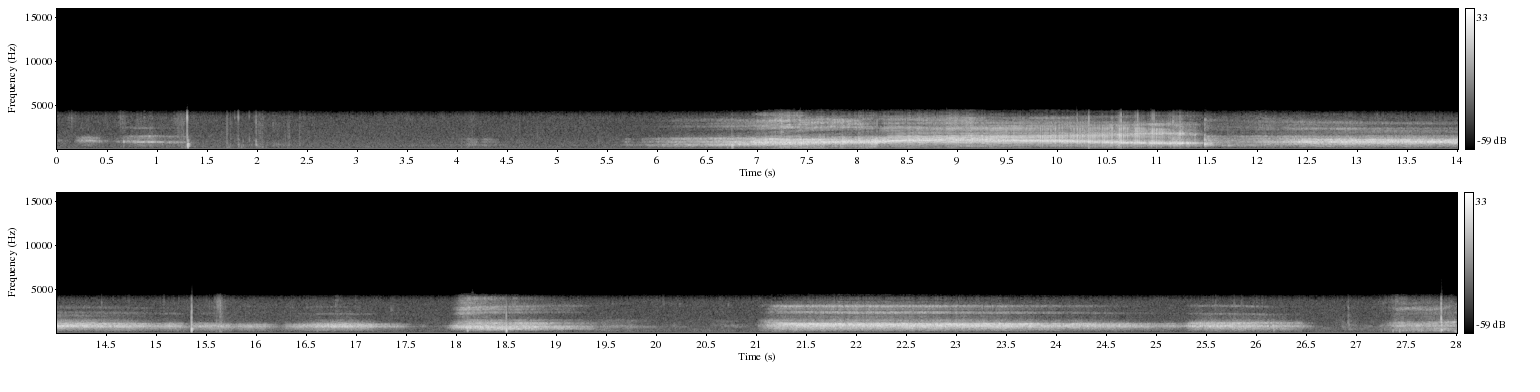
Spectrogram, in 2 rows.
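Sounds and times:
man breathing loudly: 5.7 - 28.0.

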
